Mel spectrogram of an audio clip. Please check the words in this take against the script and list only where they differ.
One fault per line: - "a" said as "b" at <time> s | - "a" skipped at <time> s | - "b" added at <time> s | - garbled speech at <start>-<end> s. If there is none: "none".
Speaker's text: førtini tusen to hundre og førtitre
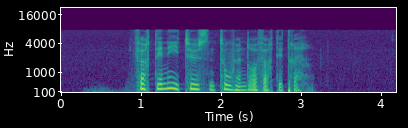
none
